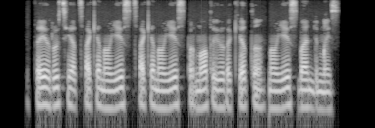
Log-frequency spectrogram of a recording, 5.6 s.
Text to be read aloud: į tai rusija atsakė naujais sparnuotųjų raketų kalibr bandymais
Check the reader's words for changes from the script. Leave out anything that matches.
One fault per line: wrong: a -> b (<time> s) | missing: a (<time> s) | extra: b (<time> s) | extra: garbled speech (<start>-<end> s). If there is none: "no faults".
extra: atsakė naujais (2.0 s)
wrong: kalibr -> naujais (4.1 s)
